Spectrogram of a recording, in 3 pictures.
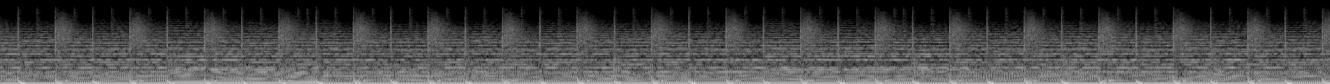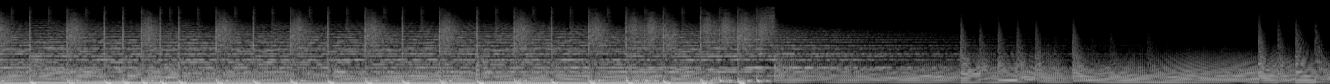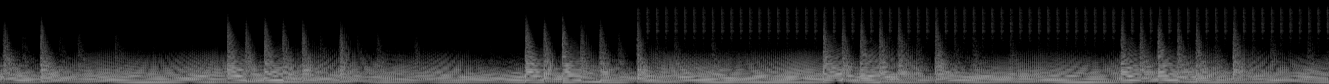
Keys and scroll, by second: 0.3 Tab, 1.6 shift+s, 2.0 Tab, 2.6 Tab, 3.1 2, 4.2 3, 4.9 shift+s, 5.3 Tab, 5.8 Tab, 6.4 shift+s, 7.9 Tab, 10.3 Tab, 11.4 Tab, 11.8 Tab, 15.9 shift+s, 16.4 Tab, 17.1 Tab, 17.8 shift+s, 18.9 g, 20.3 Tab, 20.8 Tab, 21.0 3, 21.8 shift+s, 22.0 Tab, 22.7 Tab, 23.5 shift+s, 23.9 Tab, 24.7 Tab, 25.2 2, 26.4 shift+s, 27.3 Tab, 28.3 Tab, 29.3 shift+s, 30.0 Tab, 30.9 Tab, 31.9 2, 34.7 shift+s, 35.2 Tab, 36.2 Tab, 38.1 shift+s, 38.6 Tab, 39.4 Tab, 39.6 2.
